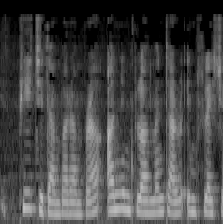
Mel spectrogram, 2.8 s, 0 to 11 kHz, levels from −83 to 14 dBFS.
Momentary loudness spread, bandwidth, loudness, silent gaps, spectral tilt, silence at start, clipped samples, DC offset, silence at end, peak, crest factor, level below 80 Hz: 4 LU; 8.8 kHz; -19 LUFS; none; -6 dB/octave; 0 s; under 0.1%; under 0.1%; 0 s; -2 dBFS; 16 dB; -54 dBFS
